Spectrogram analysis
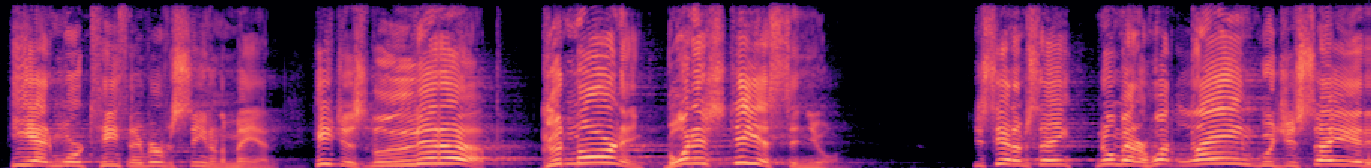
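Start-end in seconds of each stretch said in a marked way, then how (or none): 2.1-3.6 slow, high, loud; delighted. Real, not acted. Preacher relishing the attendant's delight. 3.6-5.6 very high loud greeting that drops at senor; delighted greeting. Retold or imitated. Attendant delighted at the reply, high and loud.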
